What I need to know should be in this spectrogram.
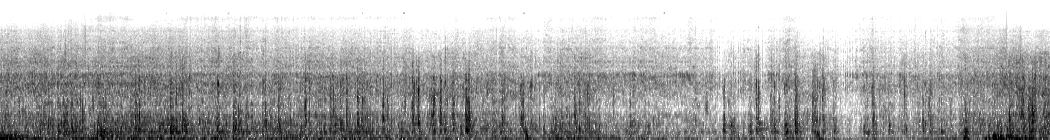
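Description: A bicycle chain and frame clatter over bumps.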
